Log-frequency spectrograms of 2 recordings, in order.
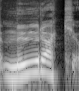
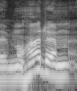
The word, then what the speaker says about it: Muharrem: gick upp och uttalade sitt eh, missnöje med både Murak och Murahem. Eh, och att kandidaten i fråga hette Muharrem, det hade de lite demonstrativt valt att inte lära sig.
